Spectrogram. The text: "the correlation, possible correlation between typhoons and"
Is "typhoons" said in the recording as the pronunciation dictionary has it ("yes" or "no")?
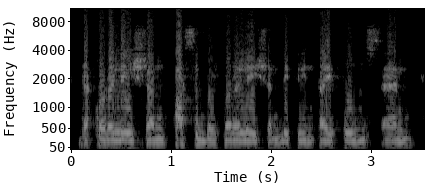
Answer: no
